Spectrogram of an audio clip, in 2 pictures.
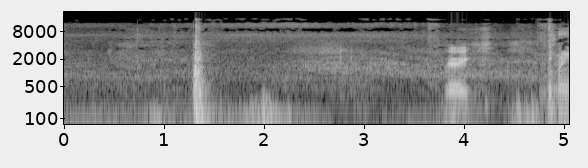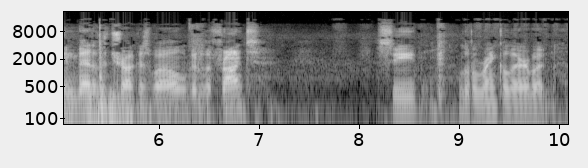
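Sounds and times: car door slamming: 0:01.2 - 0:01.7.

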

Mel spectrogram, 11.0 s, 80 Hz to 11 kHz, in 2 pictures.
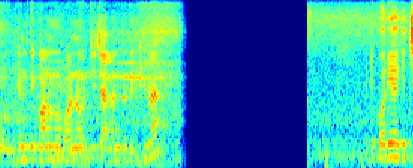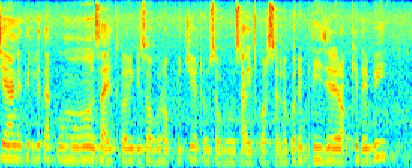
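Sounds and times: buzzing hum: 0:04.1 - 0:11.0.

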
